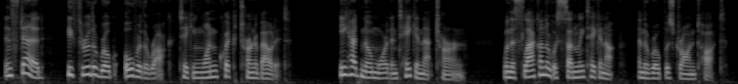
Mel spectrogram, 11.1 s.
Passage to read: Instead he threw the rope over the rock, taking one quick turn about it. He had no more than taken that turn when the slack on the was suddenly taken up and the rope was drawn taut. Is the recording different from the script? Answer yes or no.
no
